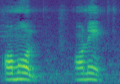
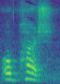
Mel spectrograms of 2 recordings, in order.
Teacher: বিবৃত বা স্বাভাবিক উচ্চারণ, যেমন অমল, অনেক। 2 নম্বরে সংবৃত বা ও ধ্বনির মতো উচ্চারণ, যেমন অভ্যাস।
